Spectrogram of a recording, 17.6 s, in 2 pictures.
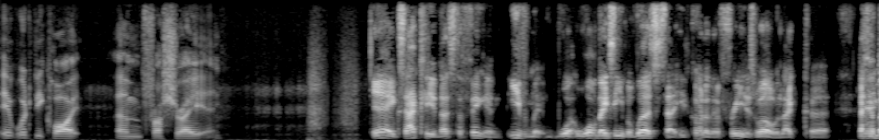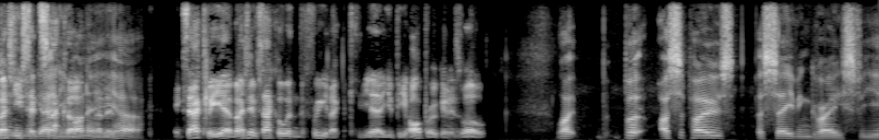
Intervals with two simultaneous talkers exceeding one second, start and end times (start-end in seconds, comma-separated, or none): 8.6-10.0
